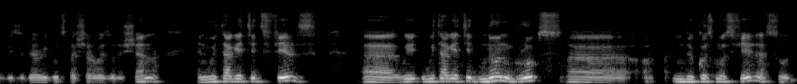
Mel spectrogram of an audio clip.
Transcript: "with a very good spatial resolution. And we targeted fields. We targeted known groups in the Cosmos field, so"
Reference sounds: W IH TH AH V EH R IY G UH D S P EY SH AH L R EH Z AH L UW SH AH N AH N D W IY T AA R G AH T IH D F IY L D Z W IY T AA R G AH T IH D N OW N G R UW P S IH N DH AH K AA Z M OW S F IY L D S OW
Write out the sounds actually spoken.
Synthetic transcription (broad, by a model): W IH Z AH V EH R IY G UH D S P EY SH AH L R EH Z AH L UW SH AH N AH N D W IY T AA R G AH T IH D F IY L D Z W IY T AA R G AH T IH D N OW N G R UW P S IH N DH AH K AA S M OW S F IY L D S OW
